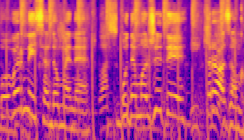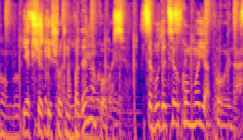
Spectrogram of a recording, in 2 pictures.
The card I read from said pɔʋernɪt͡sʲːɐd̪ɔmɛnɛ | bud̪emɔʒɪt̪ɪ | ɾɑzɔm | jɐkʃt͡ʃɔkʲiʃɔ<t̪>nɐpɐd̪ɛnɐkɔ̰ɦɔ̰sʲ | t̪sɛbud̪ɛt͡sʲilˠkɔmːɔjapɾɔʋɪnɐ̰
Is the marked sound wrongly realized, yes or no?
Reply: no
